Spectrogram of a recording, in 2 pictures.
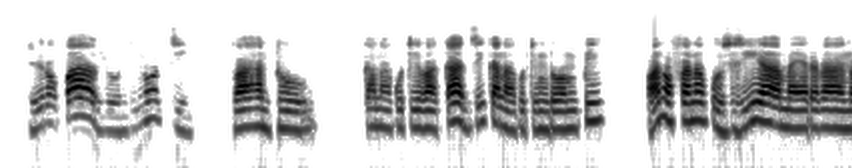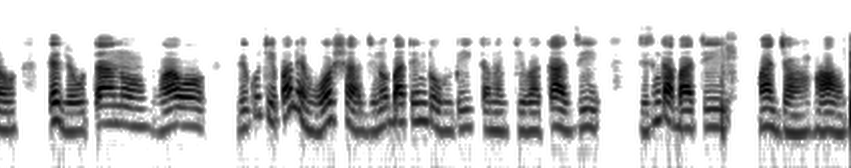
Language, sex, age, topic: Ndau, male, 18-24, health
